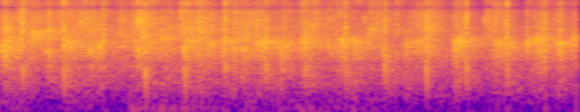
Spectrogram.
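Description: An audience applauds warmly to welcome a consultant giving the first lecture, many hands clapping in a dense, continuous patter of sharp crackling claps that holds at a fairly loud, even level without fading, with no voices heard.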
